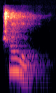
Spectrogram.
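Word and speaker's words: 住: Đấy, từ này đọc là chu, sống, động từ nhá, sống tại đâu đó.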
